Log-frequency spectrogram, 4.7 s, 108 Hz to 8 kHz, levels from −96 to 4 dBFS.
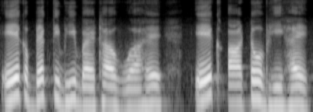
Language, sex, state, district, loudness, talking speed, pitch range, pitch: Hindi, male, Uttar Pradesh, Hamirpur, -14 LUFS, 130 wpm, 145-185 Hz, 155 Hz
